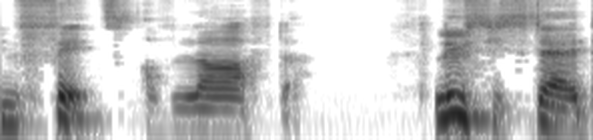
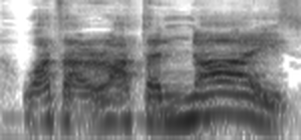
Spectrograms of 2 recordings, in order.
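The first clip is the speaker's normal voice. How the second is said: louder creaker voice, the corrected word; 2 semitones higher, 6 dB louder than usual. A narrator's reading. Narrator voicing Sniff, correcting the word, in a louder creaker voice. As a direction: say the line again, louder, as the creature.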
